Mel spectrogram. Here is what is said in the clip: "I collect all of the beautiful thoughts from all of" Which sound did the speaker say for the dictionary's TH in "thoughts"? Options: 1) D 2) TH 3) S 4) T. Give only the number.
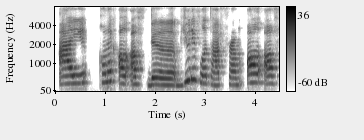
4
